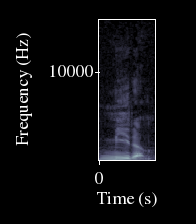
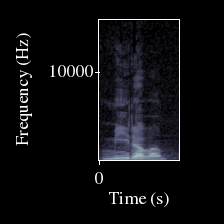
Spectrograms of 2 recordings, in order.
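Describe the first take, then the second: First: The word is shortened to two syllables. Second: The word is said in full with three syllables. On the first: This is the shortened spoken form. "मुखफ़फ़ कर दिया जाता है" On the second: This is the written, formal form. "लिखेंगे आप तो मीरवम लिखेंगे"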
